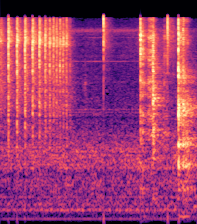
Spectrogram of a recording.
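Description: Steel scissors cutting the end off a plastic semen straw: a quick run of fine clicks in the first second, then a few light knocks near the end as the scissors are laid down on the worktop, over a steady low hum.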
